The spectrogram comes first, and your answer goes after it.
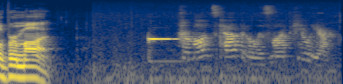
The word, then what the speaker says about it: Montpelier: Vermont's capital is Montpelier. Montpelier. Montpelier. I said it wrong. No, you did say it right. It was Montpellier.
